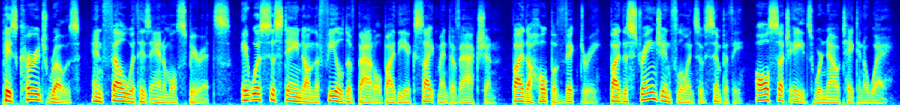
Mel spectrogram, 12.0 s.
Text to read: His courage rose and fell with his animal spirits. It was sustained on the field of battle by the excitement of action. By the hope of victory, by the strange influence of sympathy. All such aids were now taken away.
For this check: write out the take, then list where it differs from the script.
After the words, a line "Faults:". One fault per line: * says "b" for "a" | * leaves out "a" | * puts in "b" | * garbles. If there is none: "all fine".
His courage rose and fell with his animal spirits. It was sustained on the field of battle by the excitement of action. By the hope of victory, by the strange influence of sympathy. All such aids were now taken away.
Faults:
all fine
